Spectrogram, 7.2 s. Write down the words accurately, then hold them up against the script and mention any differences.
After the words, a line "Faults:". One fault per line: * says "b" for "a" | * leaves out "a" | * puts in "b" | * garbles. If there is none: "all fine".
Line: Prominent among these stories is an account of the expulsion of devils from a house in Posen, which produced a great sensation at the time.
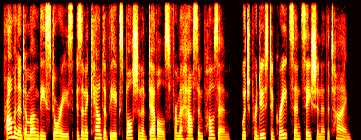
Prominent among these stories is an account of the expulsion of devils from a house in Posen, which produced a great sensation at the time.
Faults:
all fine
